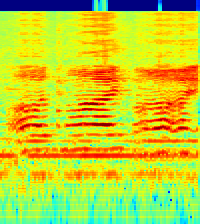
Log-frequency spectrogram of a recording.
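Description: A man singing slow held notes with vibrato over instrumental accompaniment, moving into a drawn-out "oh" at the very end.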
